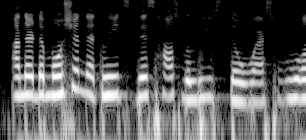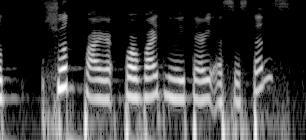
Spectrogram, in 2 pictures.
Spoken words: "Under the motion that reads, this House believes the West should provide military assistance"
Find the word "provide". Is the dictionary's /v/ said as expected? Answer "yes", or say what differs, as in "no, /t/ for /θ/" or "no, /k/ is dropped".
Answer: yes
